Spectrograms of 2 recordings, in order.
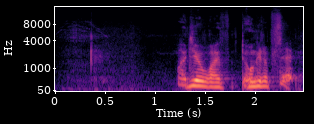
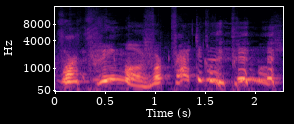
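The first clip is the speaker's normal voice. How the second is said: high, louder, laughing delight; lightly voicing a happy discovery; delighted cousin; 10 semitones higher, 5 dB louder than usual. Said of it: "He goes".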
